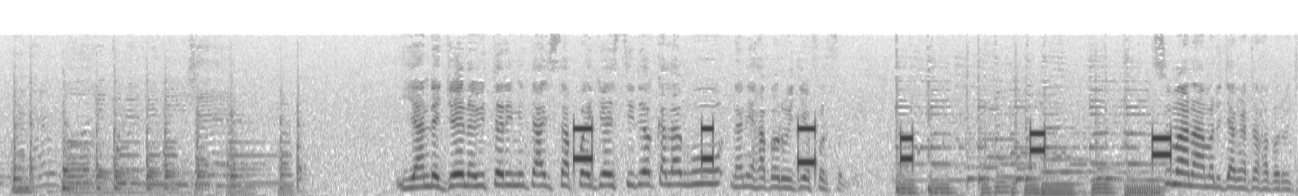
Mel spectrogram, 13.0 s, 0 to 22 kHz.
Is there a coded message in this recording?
Yes: DTMF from 5.7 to 11.7 s, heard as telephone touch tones, dialled by hand, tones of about 160 ms. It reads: 6 6 3 4 0 7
